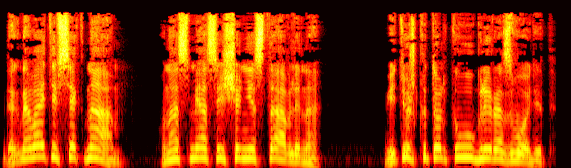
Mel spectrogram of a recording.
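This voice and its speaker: A man voicing a brash village neighbor woman who shouts across a fence, loud and blunt, in a dry close recording. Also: high-pitched, very animated, fairly quick, no room sound, pitched above the performer's own voice, full character voice.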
